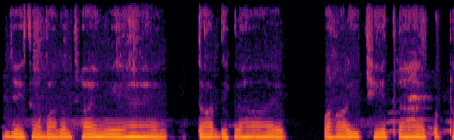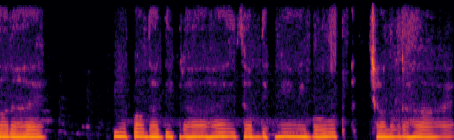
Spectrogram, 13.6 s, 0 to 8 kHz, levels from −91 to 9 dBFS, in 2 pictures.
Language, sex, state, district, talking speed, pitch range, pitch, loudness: Hindi, female, Bihar, Purnia, 115 wpm, 205-215 Hz, 210 Hz, -21 LUFS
